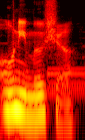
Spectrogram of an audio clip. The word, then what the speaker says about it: Onimusha: The game name is called Onimusha. That's literally Oni and then Musha.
